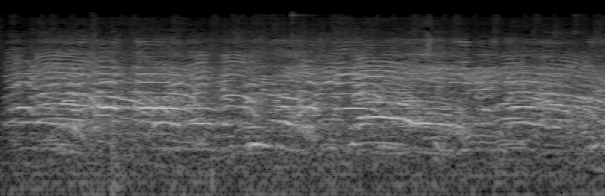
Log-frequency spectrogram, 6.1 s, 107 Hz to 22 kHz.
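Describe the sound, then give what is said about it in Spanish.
A crowd jeers and boos loudly and continuously at State Attorney General Álvaro García Ortiz as he arrives by car at the Tribunal Supremo shortly before 10 in the morning, many overlapping voices shouting and hooting, with no pause for the full six seconds. “Un grupo de personas ha recibido así con abucheos a García Ortiz, que llegaba al Supremo minutos antes de las 10 de la mañana en coche”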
